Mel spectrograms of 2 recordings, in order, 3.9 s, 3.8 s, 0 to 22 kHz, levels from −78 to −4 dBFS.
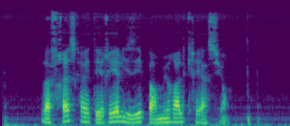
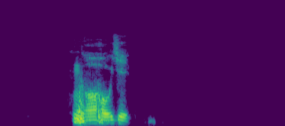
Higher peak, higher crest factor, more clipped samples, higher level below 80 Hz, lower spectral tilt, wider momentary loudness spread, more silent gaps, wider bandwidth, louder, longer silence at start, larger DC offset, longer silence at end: about the same, -2 dBFS vs -2 dBFS; about the same, 18 dB vs 20 dB; neither; first, -44 dBFS vs -56 dBFS; about the same, -6.5 dB/octave vs -7 dB/octave; first, 19 LU vs 10 LU; neither; first, 16 kHz vs 7.2 kHz; about the same, -20 LUFS vs -18 LUFS; second, 0.05 s vs 0.95 s; neither; second, 0.3 s vs 2.1 s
